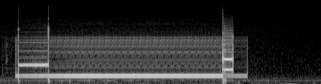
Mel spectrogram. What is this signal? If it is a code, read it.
Dial tone (North America), 350 + 440 Hz.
